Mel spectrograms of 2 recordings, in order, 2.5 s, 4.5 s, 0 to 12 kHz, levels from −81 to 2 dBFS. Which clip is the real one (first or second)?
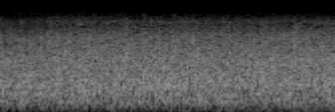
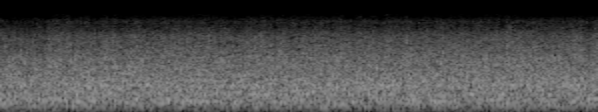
first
